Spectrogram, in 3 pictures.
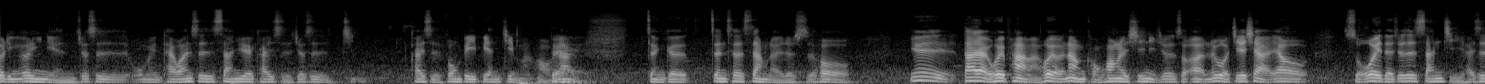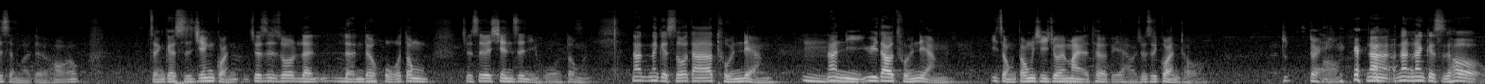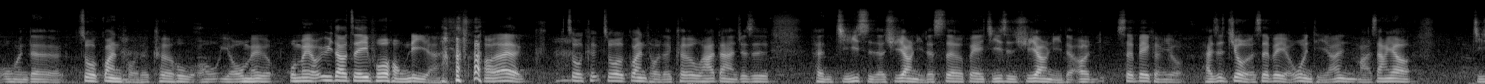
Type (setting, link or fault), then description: setting, busy venue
